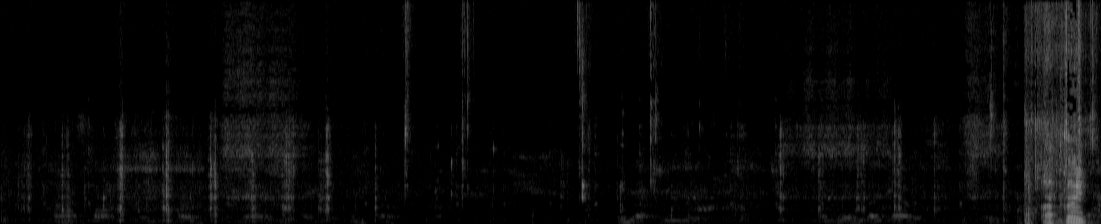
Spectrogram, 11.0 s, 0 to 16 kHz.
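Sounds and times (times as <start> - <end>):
chewing crispy food: 0.0 - 11.0.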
